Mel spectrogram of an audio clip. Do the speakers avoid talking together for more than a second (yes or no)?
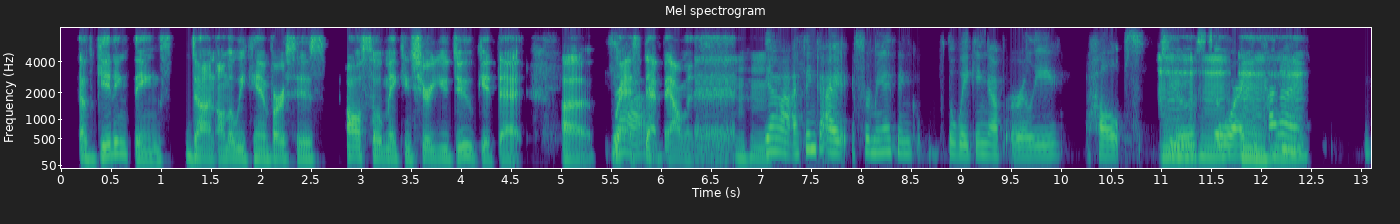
no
